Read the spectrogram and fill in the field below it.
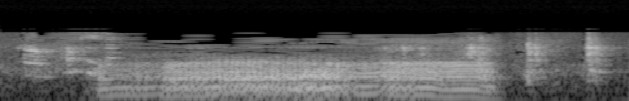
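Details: Great Dane answering back to its owner indoors: a sustained, droning groan-like vocal of about two and a half seconds, rich and buzzy, bracketed by a man's scolding speech before and after, in a small room.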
